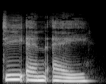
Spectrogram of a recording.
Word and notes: dna: British English

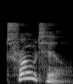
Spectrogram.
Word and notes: trotyl: British English

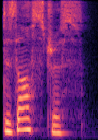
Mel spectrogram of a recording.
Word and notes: disastrous: British English

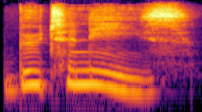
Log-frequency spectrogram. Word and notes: bhutanese: British English

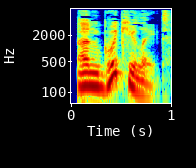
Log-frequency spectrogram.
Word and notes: unguiculate: British English

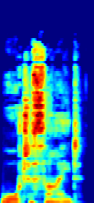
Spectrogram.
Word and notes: waterside: British English

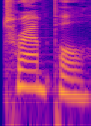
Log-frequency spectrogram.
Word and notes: trample: American English

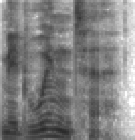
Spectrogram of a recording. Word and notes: midwinter: British English

